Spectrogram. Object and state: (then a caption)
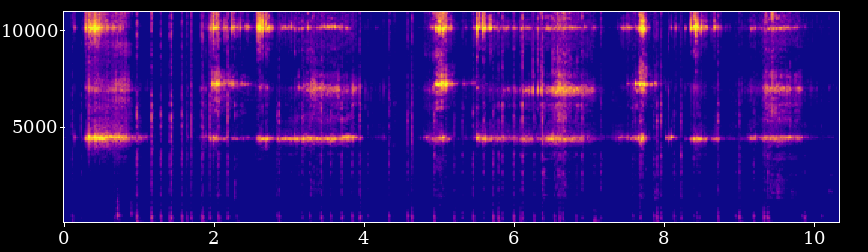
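Small plastic bottle tapped with nails. A small, hollow white plastic cosmetic bottle with a printed label is held upright and tapped by long purple nails. The result is a quick run of light, crisp clicks with a bright, jingly sheen and almost no low end. The taps come in busy flurries separated by brief pauses.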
